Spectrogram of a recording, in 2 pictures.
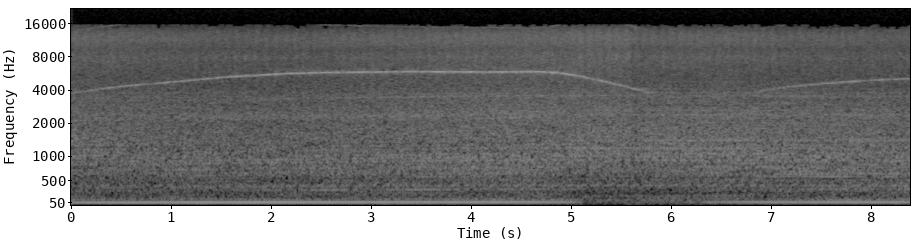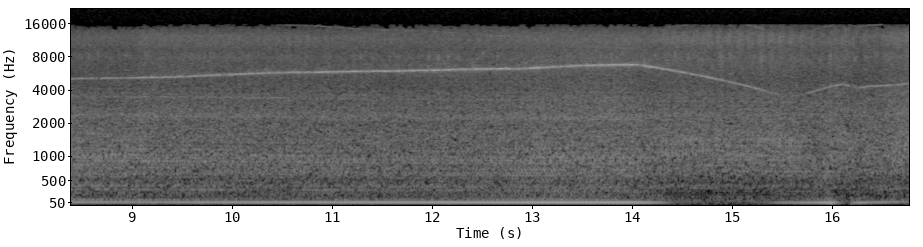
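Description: A truck engine drones and whines, rising in pitch as it speeds up and dropping at each gear change.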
